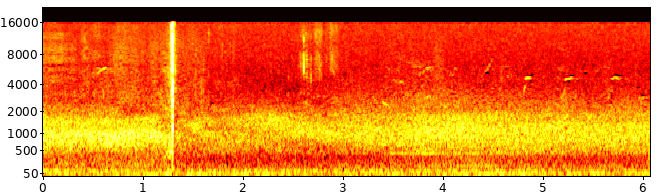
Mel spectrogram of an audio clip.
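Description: A single sharp click of a blade five iron striking a golf ball, about a second in, over a steady low background rumble.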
